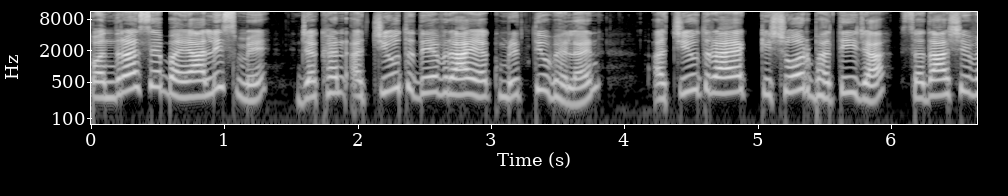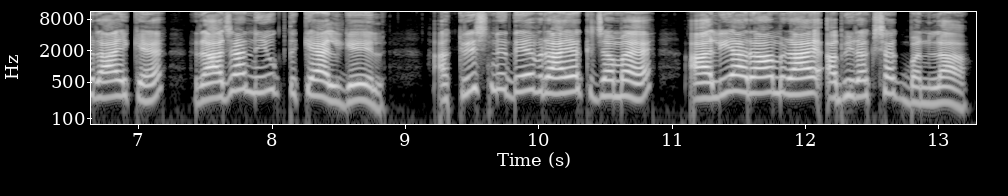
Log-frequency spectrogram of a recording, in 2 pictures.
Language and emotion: Maithili, neutral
